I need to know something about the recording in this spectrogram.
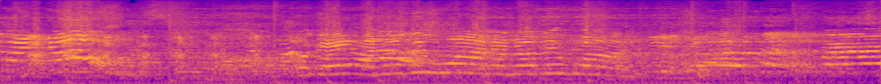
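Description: Lively group chatter: several voices talking over each other so that no single word stands out.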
